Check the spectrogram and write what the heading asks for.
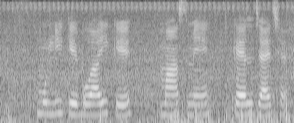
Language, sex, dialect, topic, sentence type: Maithili, female, Southern/Standard, agriculture, question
